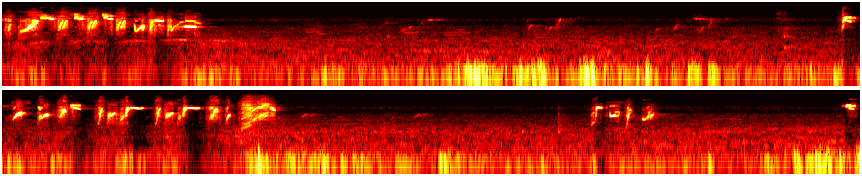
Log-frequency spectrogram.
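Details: European goldfinch, called khlawi, singing. High, fast twittering phrases come in bursts near the start, at mid-clip and near the end, separated by pauses with low rumbling in the background.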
